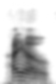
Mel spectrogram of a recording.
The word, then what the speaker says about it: Hayao: Hayao Miyazaki. Yes, there you go. Okay. Thank you. Yep, that's it. It's official. Yeah, that's the official pronunciation of his name for this podcast. Hayao Miyazaki.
